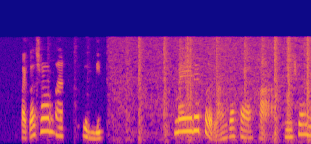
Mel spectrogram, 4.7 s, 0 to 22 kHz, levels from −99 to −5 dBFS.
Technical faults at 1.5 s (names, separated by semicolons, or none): noise suppressor artifacts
